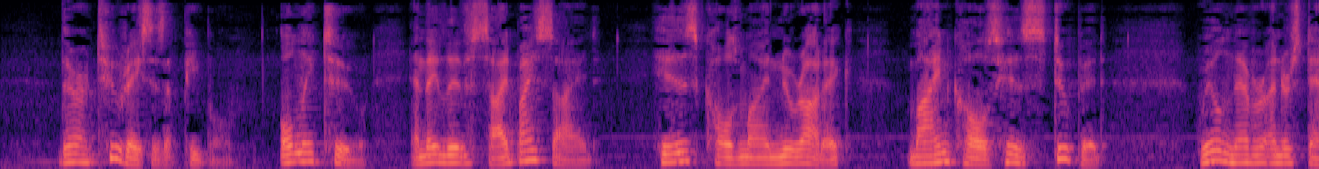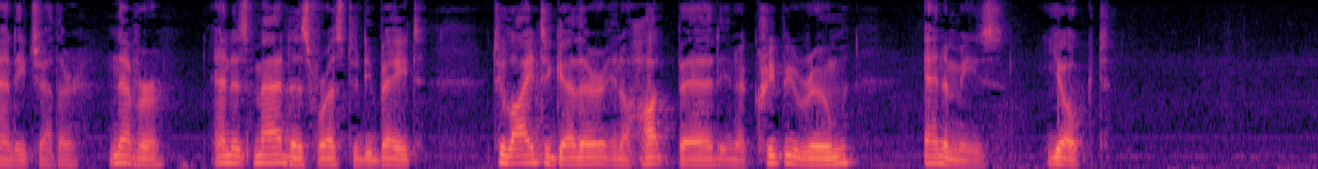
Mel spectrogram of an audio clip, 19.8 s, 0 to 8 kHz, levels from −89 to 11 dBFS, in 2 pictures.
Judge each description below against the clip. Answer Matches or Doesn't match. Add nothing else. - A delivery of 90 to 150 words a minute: Matches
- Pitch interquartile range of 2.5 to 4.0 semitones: Doesn't match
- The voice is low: Matches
